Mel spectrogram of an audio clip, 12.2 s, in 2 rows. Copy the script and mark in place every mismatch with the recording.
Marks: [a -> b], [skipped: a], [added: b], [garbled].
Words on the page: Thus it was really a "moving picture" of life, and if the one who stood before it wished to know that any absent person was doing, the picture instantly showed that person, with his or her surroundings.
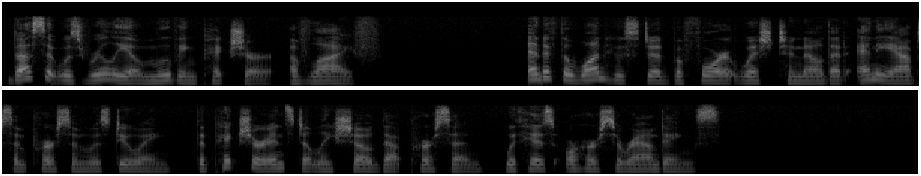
Thus it was really a "moving picture" of life, and if the one who stood before it wished to know that any absent person was doing, the picture instantly showed that person, with his or her surroundings.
